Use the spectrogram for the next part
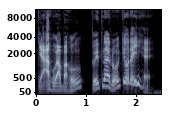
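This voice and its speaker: A man voicing a gentle, kind middle-aged father-in-law in a cartoon story, soothing and reassuring. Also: medium pitch, wildly swooping pitch, normal speed, vocal fry, husky, heavily acted.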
